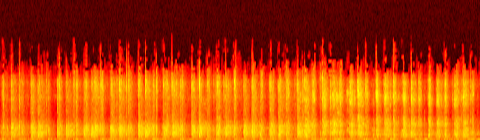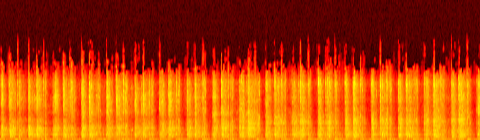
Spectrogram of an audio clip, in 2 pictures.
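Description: Several drums beaten with sticks by a group of drummers, playing a fast, unbroken rhythm.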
